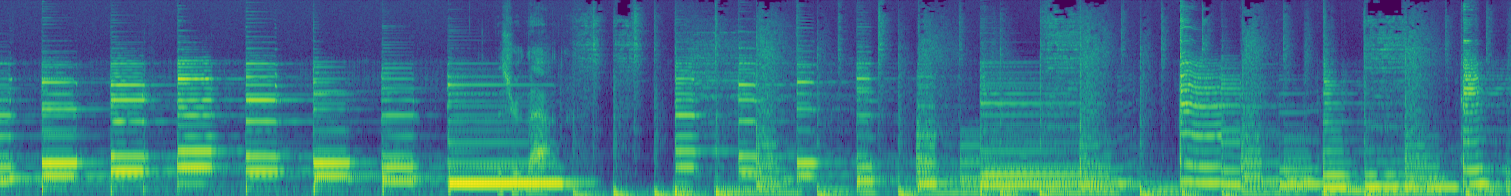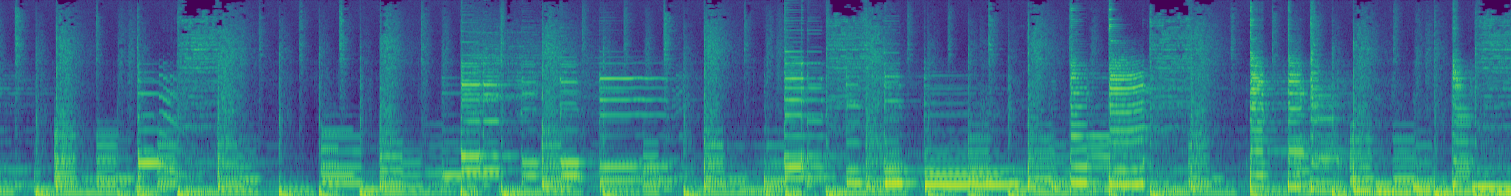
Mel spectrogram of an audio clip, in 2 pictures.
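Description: Fender Stratocaster electric guitar playing three-note chord shapes from the A minor pentatonic scale. It starts with about eight short, separated chords and one held chord. About six seconds in, a blues backing track with a bass line comes in, and the guitar keeps playing chord ideas over it.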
